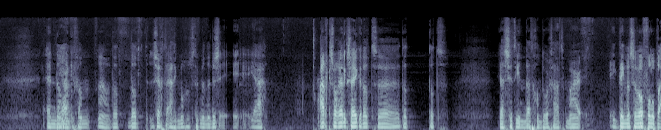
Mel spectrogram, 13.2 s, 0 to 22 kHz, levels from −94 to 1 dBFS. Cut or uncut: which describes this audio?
uncut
